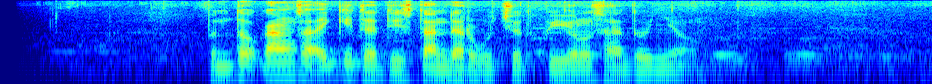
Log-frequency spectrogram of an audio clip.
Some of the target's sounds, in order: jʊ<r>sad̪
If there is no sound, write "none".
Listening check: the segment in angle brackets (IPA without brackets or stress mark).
l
